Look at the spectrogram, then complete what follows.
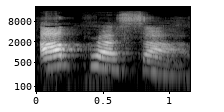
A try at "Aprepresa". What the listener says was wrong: No, it's A. Another pre here. Can't you say another pre here?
